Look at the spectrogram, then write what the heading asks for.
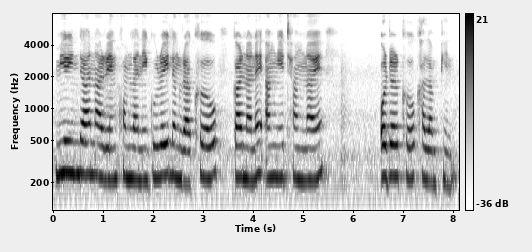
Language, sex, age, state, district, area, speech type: Bodo, female, 18-30, Assam, Kokrajhar, rural, read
